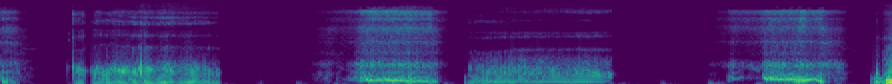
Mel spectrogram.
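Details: Man in a couple who says he doesn't snore: loud, deep, rattling snores on each breath, about four in nine seconds, with silent pauses between; heavy snoring.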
